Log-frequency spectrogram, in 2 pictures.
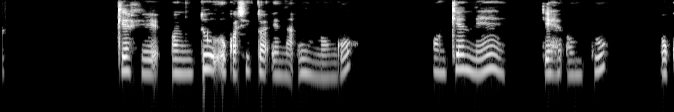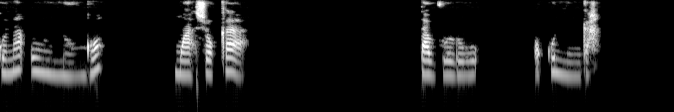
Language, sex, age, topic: Oshiwambo, female, 18-24, finance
